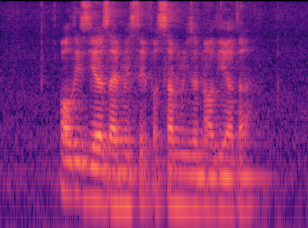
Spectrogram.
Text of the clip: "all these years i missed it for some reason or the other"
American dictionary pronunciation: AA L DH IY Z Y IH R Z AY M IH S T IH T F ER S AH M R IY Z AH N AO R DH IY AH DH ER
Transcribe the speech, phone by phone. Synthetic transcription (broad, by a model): AA L DH IY Z Y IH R Z AY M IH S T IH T F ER S AH M R IY Z AH N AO L DH IY AH DH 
